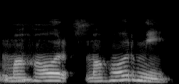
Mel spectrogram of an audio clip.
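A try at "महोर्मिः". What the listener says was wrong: Read the Visarga also. Visarga also we have to.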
